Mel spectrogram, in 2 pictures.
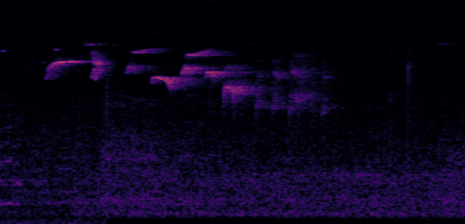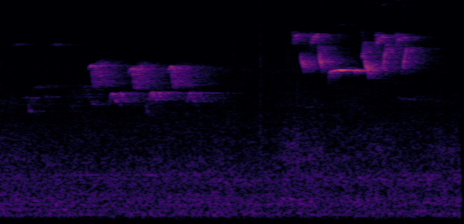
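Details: Blue-and-white flycatcher in the Khingan reserve, Amur region, Russian Far East: three separate bursts of high, quick, warbled whistled notes spaced a few seconds apart over a soft forest hiss.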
